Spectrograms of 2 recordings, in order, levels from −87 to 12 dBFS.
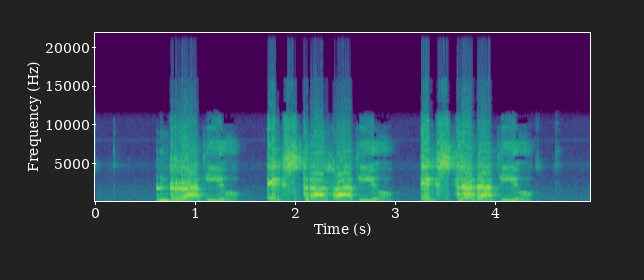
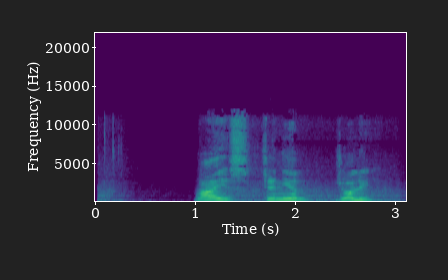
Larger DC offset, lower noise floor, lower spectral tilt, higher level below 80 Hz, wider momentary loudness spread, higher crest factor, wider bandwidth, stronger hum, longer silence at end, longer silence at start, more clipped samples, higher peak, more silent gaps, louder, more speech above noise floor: neither; second, -40 dBFS vs -77 dBFS; second, -2 dB/octave vs -5.5 dB/octave; first, -40 dBFS vs -68 dBFS; about the same, 11 LU vs 12 LU; second, 10 dB vs 18 dB; first, over 20 kHz vs 12 kHz; neither; first, 0.55 s vs 0.25 s; second, 0.6 s vs 1 s; first, 1% vs under 0.1%; first, 0 dBFS vs -10 dBFS; neither; first, -7 LUFS vs -27 LUFS; second, 31 dB vs 51 dB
